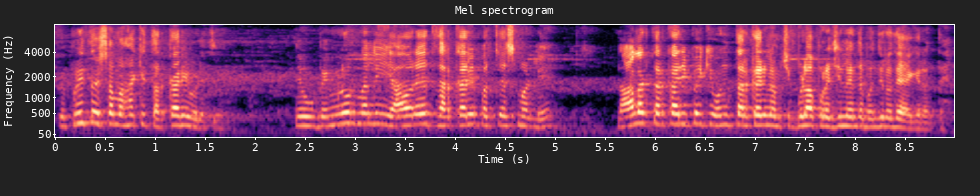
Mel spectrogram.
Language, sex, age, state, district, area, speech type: Kannada, male, 45-60, Karnataka, Chikkaballapur, rural, spontaneous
